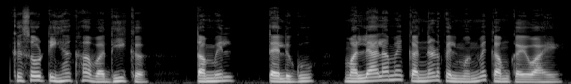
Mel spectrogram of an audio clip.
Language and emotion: Sindhi, neutral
